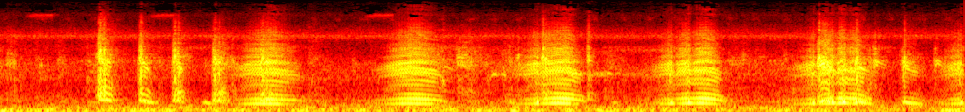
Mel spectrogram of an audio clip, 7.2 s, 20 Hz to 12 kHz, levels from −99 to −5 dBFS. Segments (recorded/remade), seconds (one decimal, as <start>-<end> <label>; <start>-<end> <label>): 0.0-7.2 recorded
